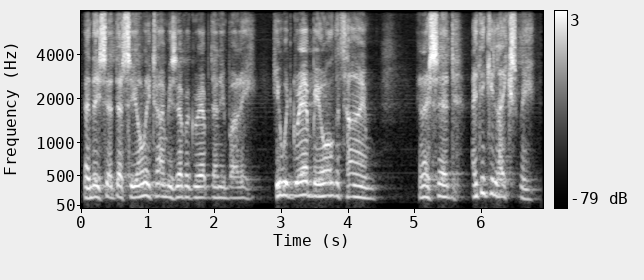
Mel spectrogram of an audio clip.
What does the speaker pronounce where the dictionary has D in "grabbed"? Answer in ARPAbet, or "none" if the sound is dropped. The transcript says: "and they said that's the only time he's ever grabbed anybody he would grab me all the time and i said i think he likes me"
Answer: D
